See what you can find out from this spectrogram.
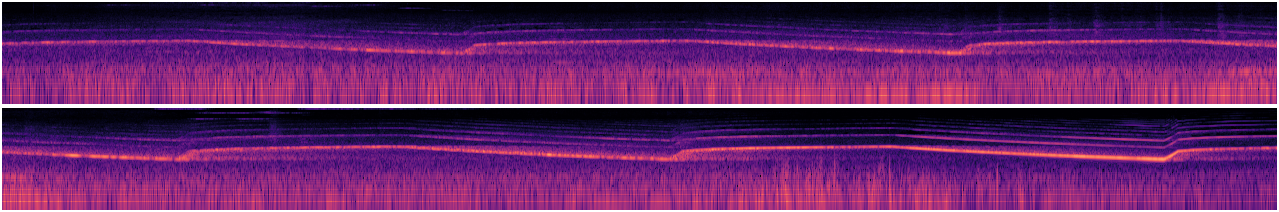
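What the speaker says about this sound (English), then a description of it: "It's like this ambulance is stuck in traffic here." A loud wailing ambulance siren, stuck in downtown Toronto traffic on a chilly evening, sweeps up and down in long repeating cycles, close by, over the low rumble of idling traffic.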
